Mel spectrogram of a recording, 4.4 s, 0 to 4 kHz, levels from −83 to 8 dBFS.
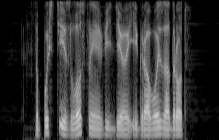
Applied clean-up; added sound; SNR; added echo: neural separator model SepFormer WHAM!.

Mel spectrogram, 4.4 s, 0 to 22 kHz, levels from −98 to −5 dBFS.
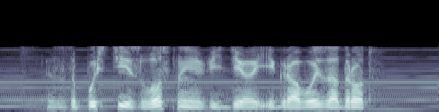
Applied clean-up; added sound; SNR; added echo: none; Organ; 19 dB; none.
